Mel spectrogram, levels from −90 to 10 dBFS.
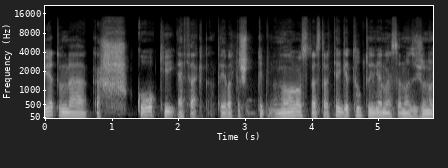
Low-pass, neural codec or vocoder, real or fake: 14.4 kHz; codec, 44.1 kHz, 2.6 kbps, SNAC; fake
